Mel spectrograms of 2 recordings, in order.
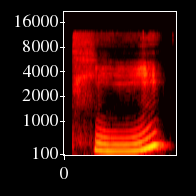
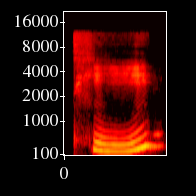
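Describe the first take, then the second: First: The pitch rises from middle to high. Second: The same.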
